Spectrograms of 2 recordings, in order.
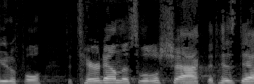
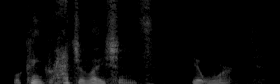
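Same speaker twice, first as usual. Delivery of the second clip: breathy, tearful, whispered voice; 3 semitones lower, 18 dB quieter than usual. Retelling a son's final reply to his father: imitating someone bursting into tears. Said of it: "bursting out with tears".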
